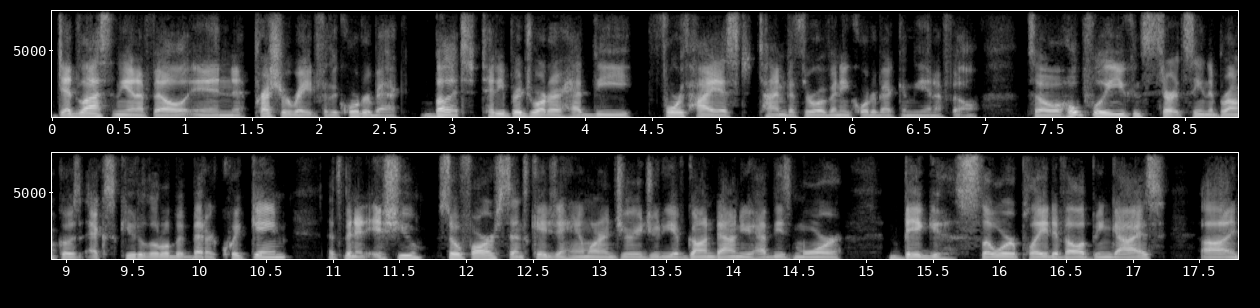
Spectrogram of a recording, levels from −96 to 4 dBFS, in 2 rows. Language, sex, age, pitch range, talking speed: English, male, 20-39, 110-145 Hz, 225 wpm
